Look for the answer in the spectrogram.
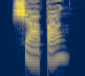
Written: charabanc

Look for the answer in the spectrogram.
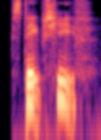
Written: stabschef

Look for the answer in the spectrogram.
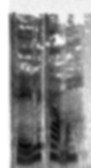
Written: KARLEKAMMER

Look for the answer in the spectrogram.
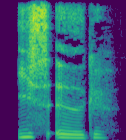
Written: iseddike

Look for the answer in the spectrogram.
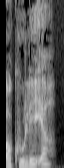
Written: okulere

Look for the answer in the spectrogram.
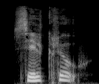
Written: selvklog

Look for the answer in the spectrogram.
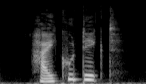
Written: haikudigt

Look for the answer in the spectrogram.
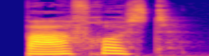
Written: barfrost

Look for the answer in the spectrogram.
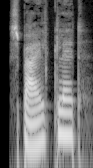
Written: spejlglat

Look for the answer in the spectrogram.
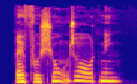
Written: refusionsordning

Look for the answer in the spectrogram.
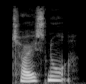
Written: tøjsnor

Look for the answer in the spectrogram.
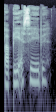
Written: barbersæbe

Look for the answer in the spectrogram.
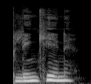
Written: blinkhinde

